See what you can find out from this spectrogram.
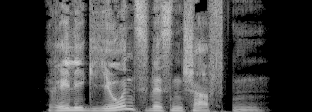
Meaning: plural of Religionswissenschaft
- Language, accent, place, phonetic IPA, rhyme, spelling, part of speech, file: German, Germany, Berlin, [ʁeliˈɡi̯oːnsˌvɪsn̩ʃaftn̩], -oːnsvɪsn̩ʃaftn̩, Religionswissenschaften, noun, De-Religionswissenschaften.ogg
